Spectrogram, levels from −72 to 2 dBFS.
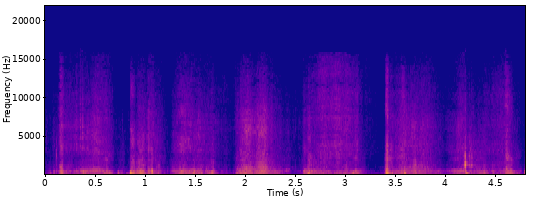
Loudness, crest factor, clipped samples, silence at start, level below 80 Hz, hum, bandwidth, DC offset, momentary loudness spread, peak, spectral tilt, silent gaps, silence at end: -36 LUFS; 26 dB; under 0.1%; 0 s; -44 dBFS; none; 16 kHz; under 0.1%; 7 LU; -10 dBFS; -4 dB/octave; none; 0 s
